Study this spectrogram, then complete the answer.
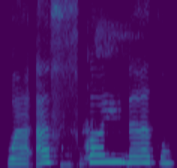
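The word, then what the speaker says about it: وَأَسْقَيْنَاكُمْ: Nah, asnya itu lebih nyaring lagi. Bunyinya harus nyaring. As. Jadi Gitu ya. dilamain ya sudah waas gitu Ya, ya. enggak. Bukan dilamain, tapi lebih nyaring bunyinya. Wa asqainakum as. Jadi cara nyaringinnya kayak kalau dulu tuh iklan Pepsodent. Gigi kita tuh rapat bener. Jadi dia bunyinya nyaring. Rapat. Gigi atas sama gigi bawah. As. Gitu. Jadi Waas, bunyinya nyaring.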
